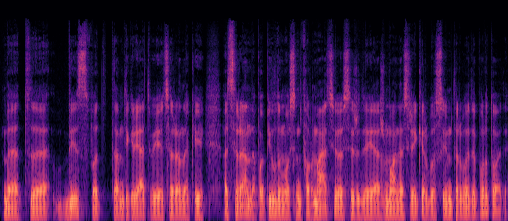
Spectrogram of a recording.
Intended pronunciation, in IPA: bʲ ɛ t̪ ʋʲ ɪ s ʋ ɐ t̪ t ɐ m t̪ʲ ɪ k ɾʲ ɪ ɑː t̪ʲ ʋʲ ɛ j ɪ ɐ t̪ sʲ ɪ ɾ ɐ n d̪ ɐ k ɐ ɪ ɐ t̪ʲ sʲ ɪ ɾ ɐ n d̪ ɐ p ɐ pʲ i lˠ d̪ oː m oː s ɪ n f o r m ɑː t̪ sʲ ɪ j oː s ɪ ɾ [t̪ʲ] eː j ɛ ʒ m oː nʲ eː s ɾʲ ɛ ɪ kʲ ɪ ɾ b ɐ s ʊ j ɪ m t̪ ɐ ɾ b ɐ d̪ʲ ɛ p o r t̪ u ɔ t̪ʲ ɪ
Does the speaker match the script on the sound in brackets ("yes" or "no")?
no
